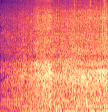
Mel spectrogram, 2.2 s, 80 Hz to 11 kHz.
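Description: Kawasaki KLR650's single-cylinder 650 cc engine running at steady low revs while the bike rolls along a dirt track, a low hum under a steady rushing noise of wind and tyres.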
